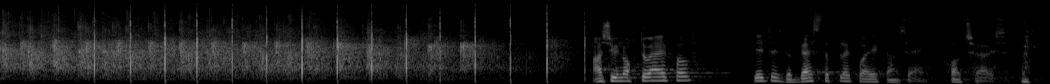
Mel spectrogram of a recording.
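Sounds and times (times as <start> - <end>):
audience applause: 0.0 - 5.6
speech: 6.0 - 10.4.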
